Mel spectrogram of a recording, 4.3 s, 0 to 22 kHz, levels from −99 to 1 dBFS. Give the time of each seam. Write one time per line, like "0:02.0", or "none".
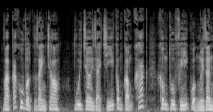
none

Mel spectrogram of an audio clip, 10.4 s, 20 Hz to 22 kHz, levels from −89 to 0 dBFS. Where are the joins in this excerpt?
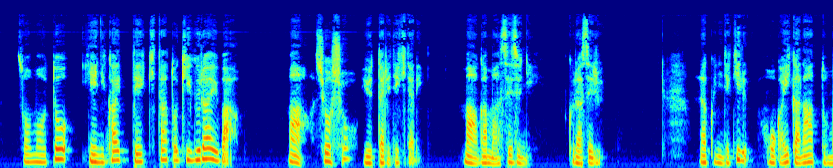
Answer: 0:01.6
0:03.1
0:04.5
0:05.5
0:06.8

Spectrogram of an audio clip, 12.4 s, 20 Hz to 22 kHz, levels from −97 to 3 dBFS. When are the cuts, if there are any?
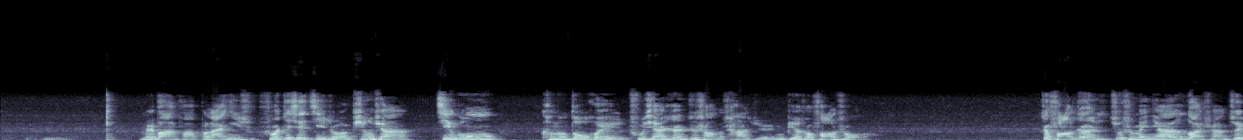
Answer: none

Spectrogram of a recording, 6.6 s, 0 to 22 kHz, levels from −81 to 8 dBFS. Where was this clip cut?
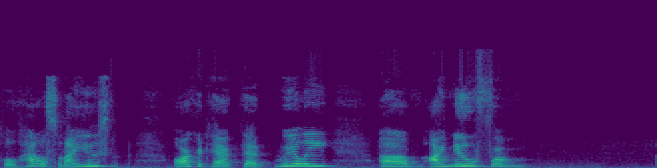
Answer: none

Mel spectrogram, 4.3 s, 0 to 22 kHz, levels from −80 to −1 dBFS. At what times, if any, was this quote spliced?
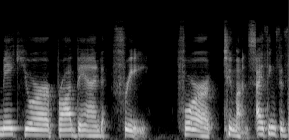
none

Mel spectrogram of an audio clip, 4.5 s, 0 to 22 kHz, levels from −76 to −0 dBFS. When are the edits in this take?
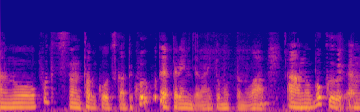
0:01.2

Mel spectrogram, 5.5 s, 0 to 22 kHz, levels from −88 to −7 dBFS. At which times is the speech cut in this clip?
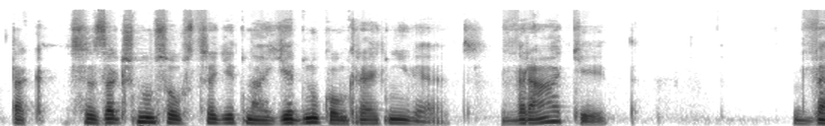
0:03.3

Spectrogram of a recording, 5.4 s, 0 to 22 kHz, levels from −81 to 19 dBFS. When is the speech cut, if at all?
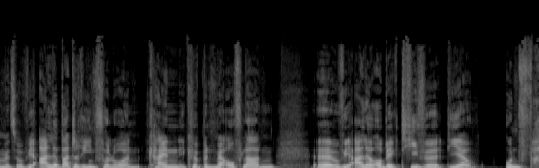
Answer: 0:01.5

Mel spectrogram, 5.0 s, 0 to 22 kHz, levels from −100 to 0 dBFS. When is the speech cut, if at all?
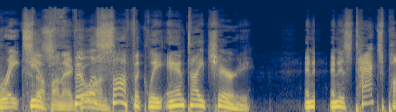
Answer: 0:03.9

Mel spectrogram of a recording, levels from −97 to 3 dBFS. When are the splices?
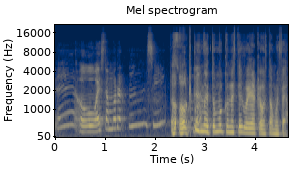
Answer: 0:02.7

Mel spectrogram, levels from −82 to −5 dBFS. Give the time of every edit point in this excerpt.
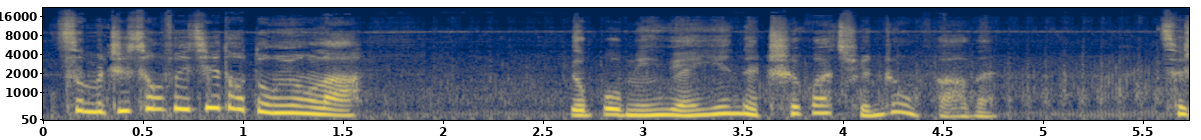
0:01.9

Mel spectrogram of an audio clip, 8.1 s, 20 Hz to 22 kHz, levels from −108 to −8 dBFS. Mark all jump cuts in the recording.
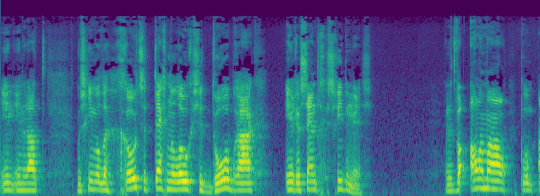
none

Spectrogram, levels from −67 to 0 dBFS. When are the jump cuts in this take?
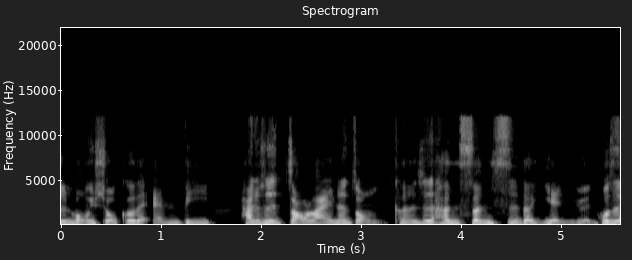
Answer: none

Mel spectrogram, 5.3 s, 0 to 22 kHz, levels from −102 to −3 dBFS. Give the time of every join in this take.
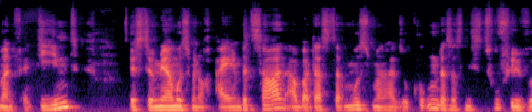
0:04.0

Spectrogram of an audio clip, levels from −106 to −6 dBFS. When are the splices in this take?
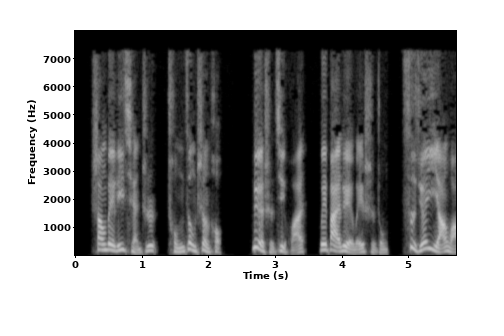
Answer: none

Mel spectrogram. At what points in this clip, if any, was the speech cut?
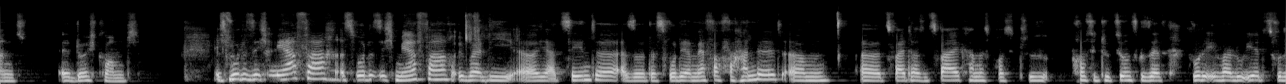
none

